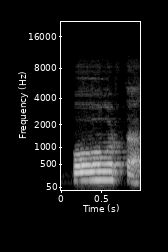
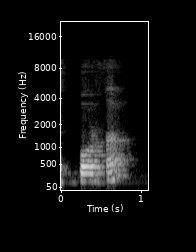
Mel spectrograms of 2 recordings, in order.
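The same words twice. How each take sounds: First: "porta" with a long, held stressed O; stressed first syllable. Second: Said in the usual way. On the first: Shown as a demonstration. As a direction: stretch the O in "porta" to show the stress. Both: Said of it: "sílaba tónica pasó a".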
